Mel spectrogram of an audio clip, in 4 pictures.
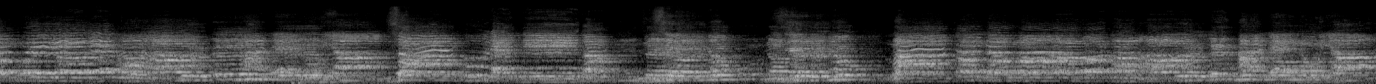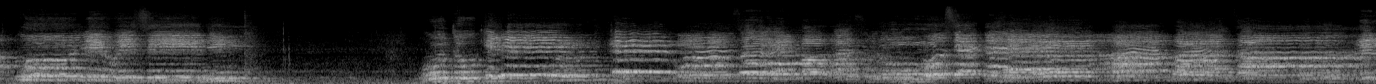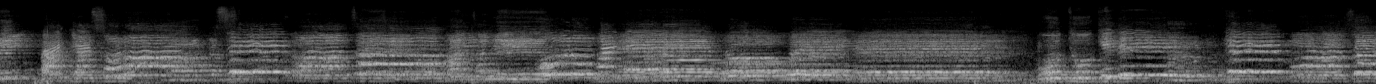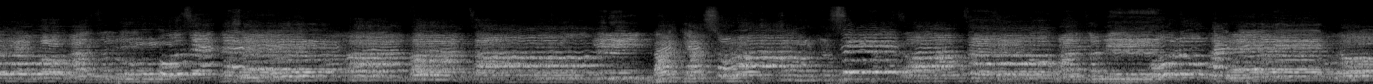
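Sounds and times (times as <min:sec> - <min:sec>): congregation singing a hymn: 0:00.0 - 0:16.7, 0:17.8 - 0:55.0.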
